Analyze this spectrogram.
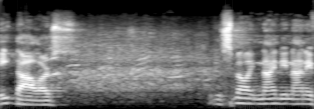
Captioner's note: audience laughing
